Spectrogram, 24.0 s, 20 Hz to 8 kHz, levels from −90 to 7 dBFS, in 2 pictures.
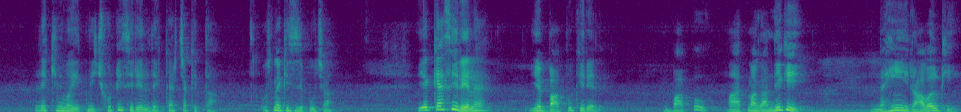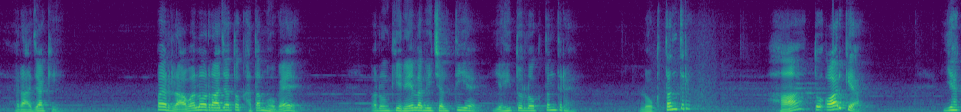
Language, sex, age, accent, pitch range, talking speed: Hindi, male, 30-49, native, 120-170 Hz, 135 wpm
